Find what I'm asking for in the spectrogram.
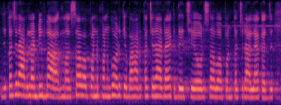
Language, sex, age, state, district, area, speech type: Maithili, female, 30-45, Bihar, Madhubani, urban, spontaneous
